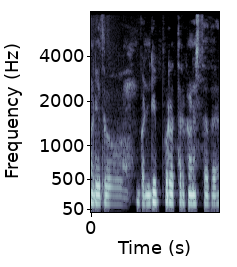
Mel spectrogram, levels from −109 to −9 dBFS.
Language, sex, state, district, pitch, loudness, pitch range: Kannada, male, Karnataka, Chamarajanagar, 135 Hz, -31 LUFS, 130-140 Hz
